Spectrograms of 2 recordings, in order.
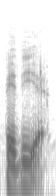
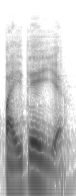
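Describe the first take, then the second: First: The first syllable sounds like 'pe'. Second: The first syllable sounds like 'pai'.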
